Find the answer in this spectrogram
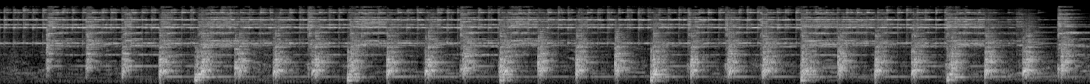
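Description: Bells ringing continuously in fast, even metallic strokes, with a heavier stroke about every second and a half, during a temple ritual.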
